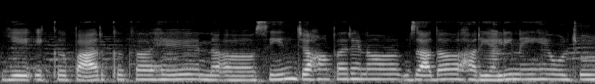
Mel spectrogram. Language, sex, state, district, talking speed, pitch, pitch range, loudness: Hindi, female, Himachal Pradesh, Shimla, 180 wpm, 225 Hz, 210-235 Hz, -18 LUFS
